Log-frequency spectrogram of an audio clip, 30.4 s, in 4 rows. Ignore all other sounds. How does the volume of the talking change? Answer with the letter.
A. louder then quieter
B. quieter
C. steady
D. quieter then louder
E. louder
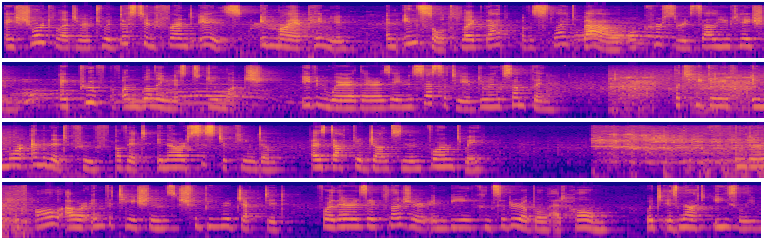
C.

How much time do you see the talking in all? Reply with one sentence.
You can hear the talking for 27 seconds altogether.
